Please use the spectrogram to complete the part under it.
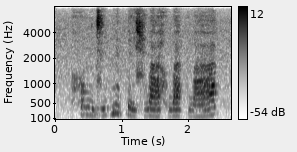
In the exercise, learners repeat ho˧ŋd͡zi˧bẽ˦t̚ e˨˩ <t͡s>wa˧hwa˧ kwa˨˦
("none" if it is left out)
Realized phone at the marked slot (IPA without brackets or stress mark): ɕ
